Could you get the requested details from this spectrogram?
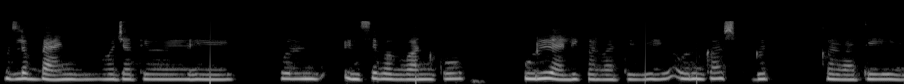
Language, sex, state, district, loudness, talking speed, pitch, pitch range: Hindi, female, Maharashtra, Nagpur, -31 LUFS, 115 wpm, 240 Hz, 230-260 Hz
